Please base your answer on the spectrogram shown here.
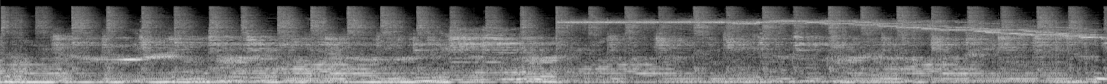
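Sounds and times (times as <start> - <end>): rock band playing live: 0.0 - 11.0
high tone gliding down: 5.1 - 11.0.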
